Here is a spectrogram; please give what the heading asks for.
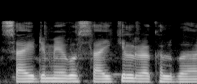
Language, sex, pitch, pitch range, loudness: Bhojpuri, male, 135 Hz, 130-140 Hz, -14 LUFS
